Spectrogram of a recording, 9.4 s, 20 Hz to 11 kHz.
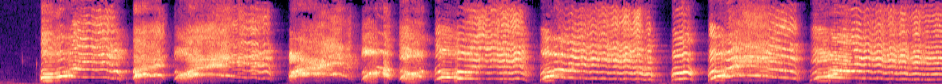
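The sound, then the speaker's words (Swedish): A small PC5 hare predator call blown to imitate a rabbit's distress scream: a run of shrill, wavering, raspy wails in quick bursts with short breaks, loud and high-pitched throughout, no talking. “Och den mindre harpipan, alltså PC5, det är den jag har.”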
